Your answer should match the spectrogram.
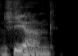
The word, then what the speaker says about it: Chiang: Did I say that right? Is it Chiang? Because it's got an I in it.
